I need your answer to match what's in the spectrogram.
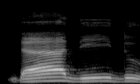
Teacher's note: dal ini dia letaknya ada di ujung lidah gusi ya, gusi atas. Maka dadidu ya, bukan da ya.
